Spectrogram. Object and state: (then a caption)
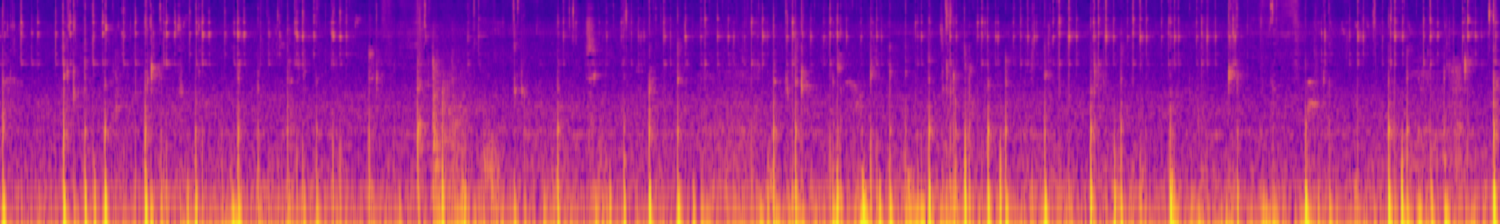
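Frosted glass perfume bottle. A small frosted glass perfume bottle with a silver metal cap, held in both hands, is tapped with long acrylic nails. The result is a dense run of short, dry clicks and light glassy clinks with almost no ring, over a low background rumble.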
